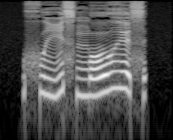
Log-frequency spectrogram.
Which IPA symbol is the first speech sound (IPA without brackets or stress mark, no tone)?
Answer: xʷ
